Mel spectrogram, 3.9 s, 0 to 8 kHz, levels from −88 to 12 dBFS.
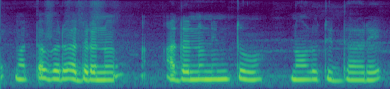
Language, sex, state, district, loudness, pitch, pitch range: Kannada, female, Karnataka, Bangalore, -14 LUFS, 230 Hz, 225-235 Hz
